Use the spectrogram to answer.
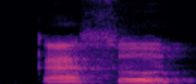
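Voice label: "kasut", Malay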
